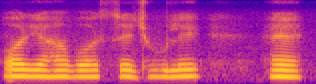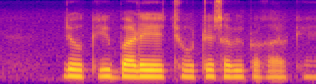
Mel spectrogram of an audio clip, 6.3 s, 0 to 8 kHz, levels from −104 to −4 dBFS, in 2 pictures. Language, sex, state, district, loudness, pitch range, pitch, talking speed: Hindi, female, Uttar Pradesh, Jyotiba Phule Nagar, -18 LUFS, 180-190 Hz, 185 Hz, 140 wpm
